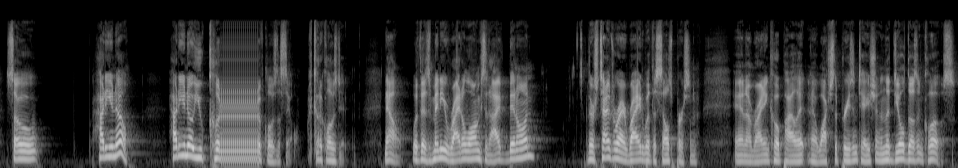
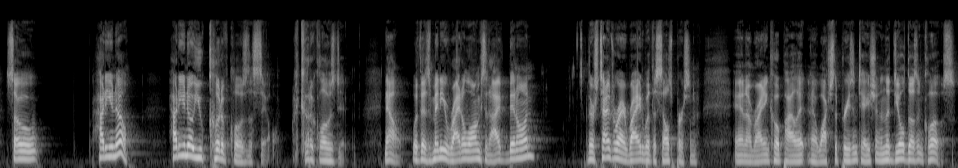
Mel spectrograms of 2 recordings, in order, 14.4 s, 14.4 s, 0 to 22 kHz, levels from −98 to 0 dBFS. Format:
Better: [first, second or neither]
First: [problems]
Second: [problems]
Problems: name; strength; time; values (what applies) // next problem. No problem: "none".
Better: second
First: audio freezing; at 3.5 s for 0.5 s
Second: none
